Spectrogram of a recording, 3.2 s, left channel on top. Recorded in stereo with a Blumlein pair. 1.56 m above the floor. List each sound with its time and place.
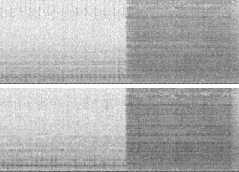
1.7 s frying: 25° right, 2.5 m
